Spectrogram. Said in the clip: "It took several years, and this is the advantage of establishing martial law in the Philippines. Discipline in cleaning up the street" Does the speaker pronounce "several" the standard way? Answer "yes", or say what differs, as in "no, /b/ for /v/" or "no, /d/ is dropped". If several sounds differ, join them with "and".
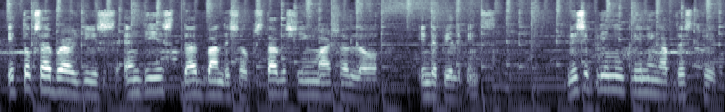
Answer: no, /b/ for /v/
